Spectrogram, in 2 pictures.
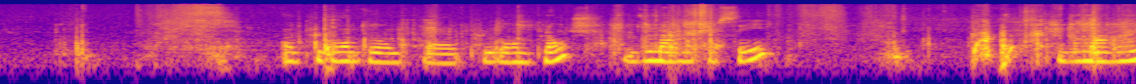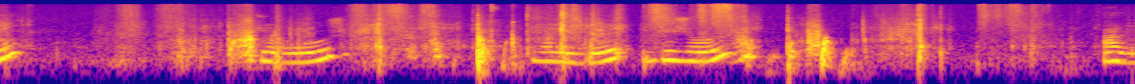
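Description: Cardboard sheets rustle and scrape as they are handled.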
